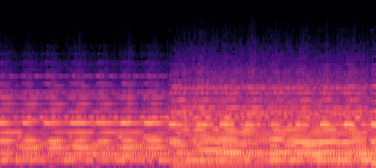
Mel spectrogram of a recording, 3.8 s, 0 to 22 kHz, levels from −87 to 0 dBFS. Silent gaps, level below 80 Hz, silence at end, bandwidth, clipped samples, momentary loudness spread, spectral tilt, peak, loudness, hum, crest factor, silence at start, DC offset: none; -42 dBFS; 0 s; 8.2 kHz; under 0.1%; 4 LU; -7.5 dB/octave; -6 dBFS; -21 LUFS; none; 14 dB; 0 s; under 0.1%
